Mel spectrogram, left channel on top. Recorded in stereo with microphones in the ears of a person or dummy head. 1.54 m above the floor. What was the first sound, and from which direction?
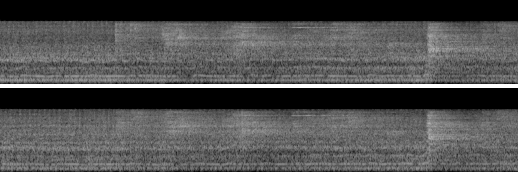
Keys jangling, 65° left (ahead or behind).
